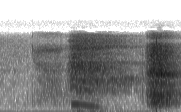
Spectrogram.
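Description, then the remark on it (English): A long, deep breath drawn in through the mouth as part of a breathing exercise, airy and building in strength, finishing with a louder rush of air. One person, with no talking. “So let's go ahead and take a breath.”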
